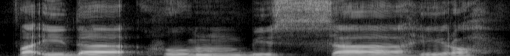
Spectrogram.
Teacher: dibaca dengan menyamarkan mim mati karena dengungan. Nah, mim matinya itu dibacanya tuh disamarkan. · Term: ikhfa safawi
